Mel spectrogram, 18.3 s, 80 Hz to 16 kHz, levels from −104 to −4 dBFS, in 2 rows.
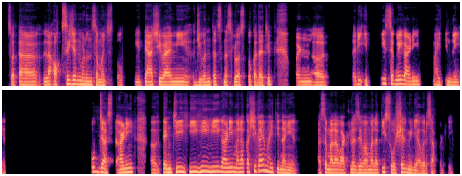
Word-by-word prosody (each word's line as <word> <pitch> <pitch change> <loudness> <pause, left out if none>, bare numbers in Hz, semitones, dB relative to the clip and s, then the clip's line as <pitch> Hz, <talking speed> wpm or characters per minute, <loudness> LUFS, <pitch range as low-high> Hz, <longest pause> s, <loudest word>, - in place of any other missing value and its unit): स्वतःला 140 0 0
ऑक्सिजन 175 +3 +1
म्हणून 150 -2 +2
समजतो, 120 -2 -3
की 125 +2 -10
त्याशिवाय 135 0 +3
मी 135 -2 +1 0.2
जिवंतच 135 +3 0
नसलो 125 0 0
असतो 125 +1 -3
कदाचित. 120 +3 0 0.5
पण 140 -1 -1 0.2
अ, 125 -1 +1 0.6
तरी 160 +1 -2
इतकी 150 +8 -4
सगळी 175 -1 +3
गाणी 155 -2 +1 0.3
माहिती 140 0 -3
नाही 125 -1 +1
आहेत. 115 - -10 1.7
खूप 185 -2 -1
जास्त. 160 -7 +2
आणि 155 +5 +5 0.4
अ, 140 +1 -4
त्यांची 155 +2 +3 0.2
ही, 190 +1 +5
ही, 205 +3 +3
ही 205 +1 +5
गाणी 185 -1 +3
मला 175 +1 +2
कशी 195 +5 +1
काय 230 +2 +3
माहिती 180 -7 0
नाहीये, 125 -7 0 0.5
असं 155 +4 -1
मला 140 0 +3
वाटलं 135 +2 -1
जेव्हा 135 0 +1
मला 135 0 +1
ती 180 - +2
सोशल 145 +1 0
मीडियावर 120 -6 -1
सापडली. - - -11
140 Hz, 140 wpm, -22 LUFS, 130-165 Hz, 1.7 s, आणि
